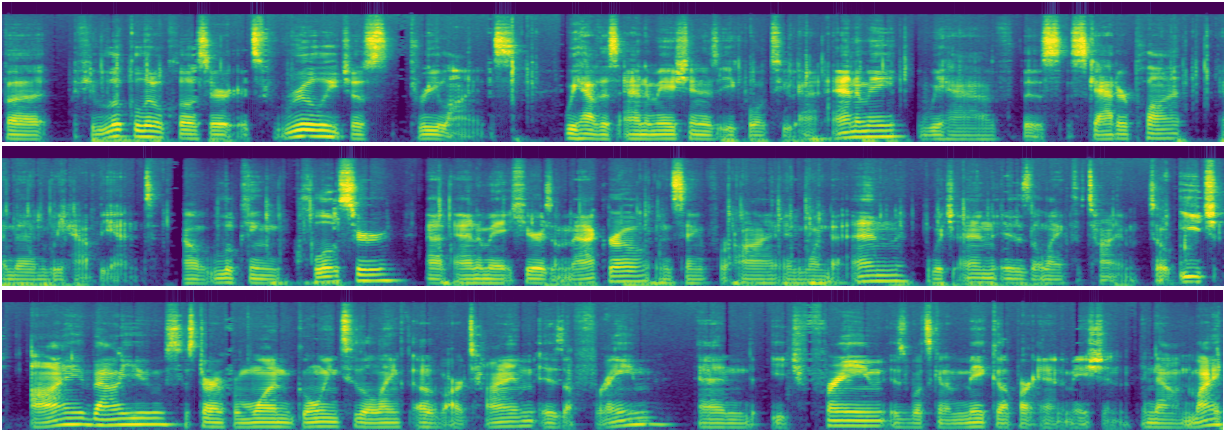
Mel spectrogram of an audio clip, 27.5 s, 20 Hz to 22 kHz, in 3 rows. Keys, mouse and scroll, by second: 0.0-2.0 typing, 3.8 typing, 5.4-6.9 typing, 9.4-10.4 typing, 15.8-16.5 typing, 17.7 typing.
